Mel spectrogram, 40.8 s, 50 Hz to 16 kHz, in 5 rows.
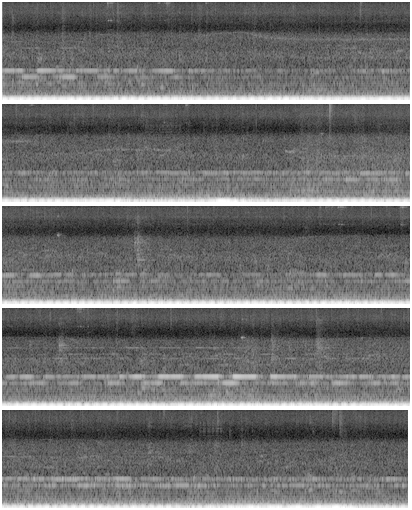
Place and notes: Keelung, Taiwan - Bisha Fishing Harbor
Fishing boats, Traveling through, Sony PCM D50 + Soundman OKM II
基隆市 (Keelung City), 中華民國, June 2012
